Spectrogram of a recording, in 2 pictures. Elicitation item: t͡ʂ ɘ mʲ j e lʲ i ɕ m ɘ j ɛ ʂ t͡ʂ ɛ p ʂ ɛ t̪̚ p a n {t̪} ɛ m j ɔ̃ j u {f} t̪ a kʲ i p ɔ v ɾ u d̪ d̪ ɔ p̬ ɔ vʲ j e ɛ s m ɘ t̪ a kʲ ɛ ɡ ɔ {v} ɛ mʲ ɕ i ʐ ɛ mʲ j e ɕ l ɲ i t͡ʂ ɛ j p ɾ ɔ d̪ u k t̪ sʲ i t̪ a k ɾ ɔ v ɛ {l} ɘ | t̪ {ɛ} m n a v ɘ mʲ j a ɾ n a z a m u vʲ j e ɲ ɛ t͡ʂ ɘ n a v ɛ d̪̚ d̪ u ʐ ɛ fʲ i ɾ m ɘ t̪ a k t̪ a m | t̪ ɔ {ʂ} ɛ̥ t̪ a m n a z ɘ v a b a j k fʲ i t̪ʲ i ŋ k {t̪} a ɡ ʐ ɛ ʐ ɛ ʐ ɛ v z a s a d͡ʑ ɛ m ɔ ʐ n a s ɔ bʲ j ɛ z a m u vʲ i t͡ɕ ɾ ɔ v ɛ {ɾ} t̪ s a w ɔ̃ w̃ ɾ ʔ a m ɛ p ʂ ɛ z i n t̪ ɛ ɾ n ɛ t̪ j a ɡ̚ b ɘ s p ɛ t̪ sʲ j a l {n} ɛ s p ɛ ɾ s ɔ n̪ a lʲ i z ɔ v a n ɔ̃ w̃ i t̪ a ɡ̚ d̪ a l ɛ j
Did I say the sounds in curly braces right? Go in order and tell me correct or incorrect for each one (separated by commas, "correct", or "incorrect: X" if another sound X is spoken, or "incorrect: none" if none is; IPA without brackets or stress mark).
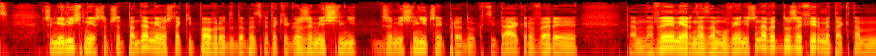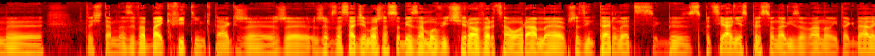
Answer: incorrect: d̪, incorrect: ʂ, incorrect: ʐ, incorrect: ɾ, incorrect: a, incorrect: ɕ, correct, correct, incorrect: ɲ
